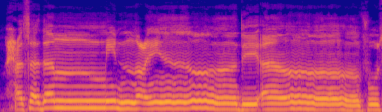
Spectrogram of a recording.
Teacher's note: نون ساکن کے بعد فا ہے، یہاں پر بھی اخفاء حقیقی ہوگا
